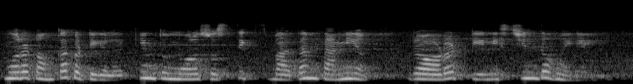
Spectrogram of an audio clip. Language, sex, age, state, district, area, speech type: Odia, female, 18-30, Odisha, Bhadrak, rural, read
